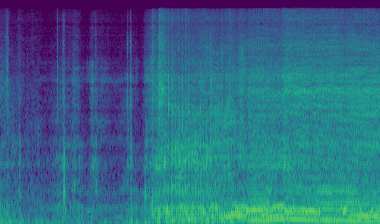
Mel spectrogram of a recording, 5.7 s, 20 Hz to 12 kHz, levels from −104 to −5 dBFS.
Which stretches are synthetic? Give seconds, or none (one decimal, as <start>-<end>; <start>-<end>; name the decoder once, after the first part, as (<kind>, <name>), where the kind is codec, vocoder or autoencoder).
0.6-3.7 (codec, SNAC)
